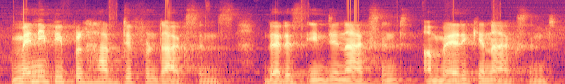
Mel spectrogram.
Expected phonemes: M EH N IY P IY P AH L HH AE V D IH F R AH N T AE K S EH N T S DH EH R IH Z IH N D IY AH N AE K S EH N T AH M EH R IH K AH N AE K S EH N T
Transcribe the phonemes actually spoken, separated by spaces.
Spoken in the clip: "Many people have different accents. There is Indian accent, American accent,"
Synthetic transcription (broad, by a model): M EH N IY P IY P AH L HH AE V D IH F R AH N T AE K S EH N T S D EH R IH Z IH N D IY AH N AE K S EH N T AH M EH R IH K AH N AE K S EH N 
